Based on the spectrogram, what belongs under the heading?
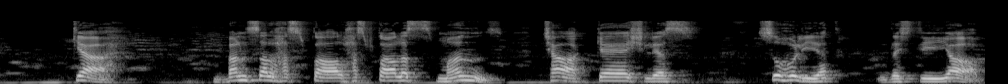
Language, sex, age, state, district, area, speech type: Kashmiri, male, 45-60, Jammu and Kashmir, Bandipora, rural, read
